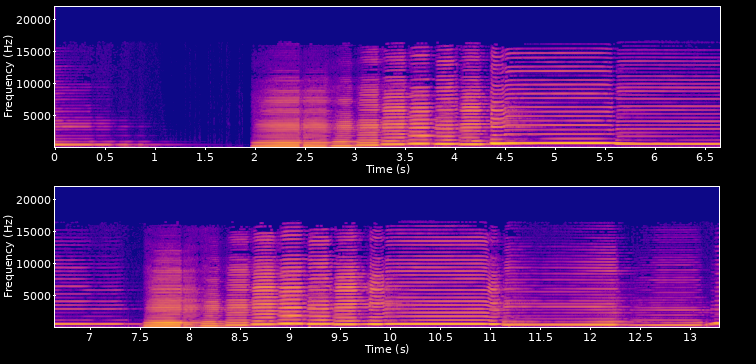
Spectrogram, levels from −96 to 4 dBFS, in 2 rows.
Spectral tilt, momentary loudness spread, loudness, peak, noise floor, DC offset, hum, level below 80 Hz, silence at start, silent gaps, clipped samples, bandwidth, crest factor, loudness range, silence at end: -1 dB/octave; 14 LU; -19 LUFS; -4 dBFS; -73 dBFS; under 0.1%; none; -58 dBFS; 0 s; none; under 0.1%; 16.5 kHz; 16 dB; 6 LU; 0 s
